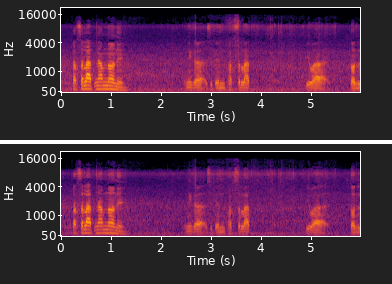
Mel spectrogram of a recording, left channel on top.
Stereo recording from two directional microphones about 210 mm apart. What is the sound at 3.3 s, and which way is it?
Speech, 15° right (ahead or behind).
